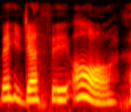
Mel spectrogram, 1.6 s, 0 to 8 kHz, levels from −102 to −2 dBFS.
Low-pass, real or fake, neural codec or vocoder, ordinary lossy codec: 7.2 kHz; fake; vocoder, 44.1 kHz, 128 mel bands every 256 samples, BigVGAN v2; Opus, 64 kbps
